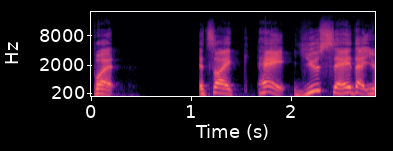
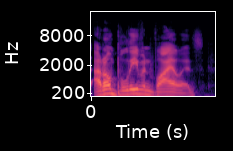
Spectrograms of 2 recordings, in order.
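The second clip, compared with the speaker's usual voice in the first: ordinary delivery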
